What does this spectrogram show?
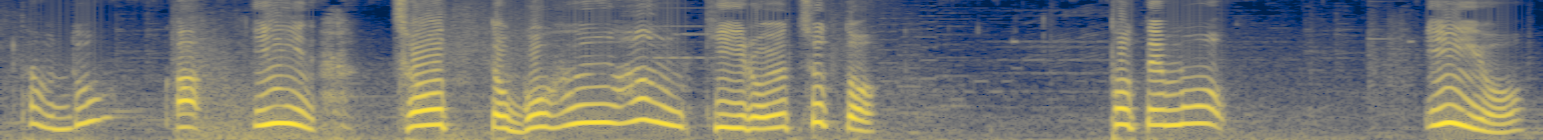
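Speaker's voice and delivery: loud and thrilled, voice up high; cheering as the win gets close; excited. Real, not acted. Excited as the fight turns.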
